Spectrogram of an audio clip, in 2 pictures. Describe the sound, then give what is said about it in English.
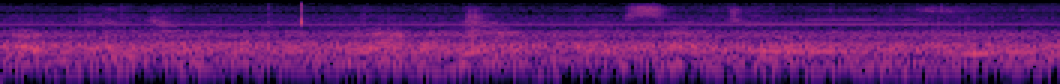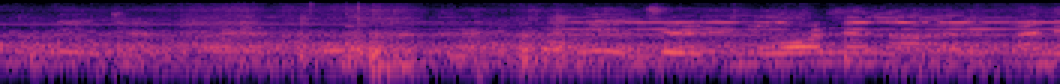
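A steady, rumbling clatter of a train bound for Airdrie running along the rails toward Shettleston, heard from inside a carriage, with a faint high whine and muffled voices underneath. “This train is for Airdrie. The next stop is Garrow Hill.”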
